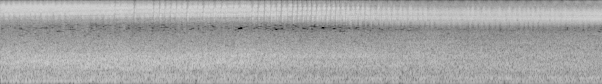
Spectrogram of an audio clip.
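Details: A male cicada gives a loud, steady, high-pitched buzz to attract females, droning on without a break.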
